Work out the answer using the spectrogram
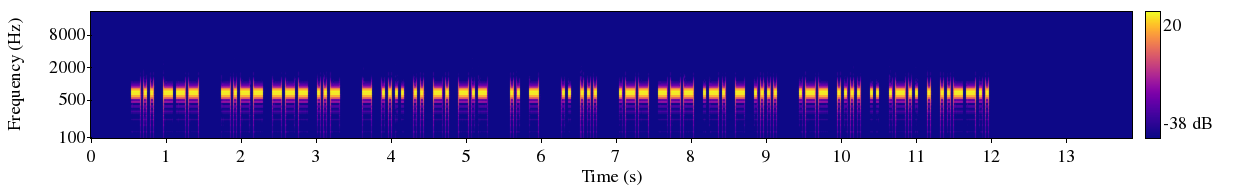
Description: Morse code, heard as a keyed tone, about 28 wpm, 700 Hz. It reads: DO YOU THINK IT IS WORTH WHILE?
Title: Sentences from Top 1000 Words - Review Part 1 - 28wpm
